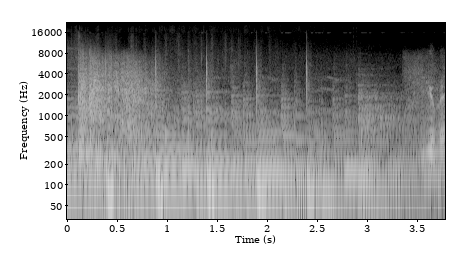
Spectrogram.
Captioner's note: gun firing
